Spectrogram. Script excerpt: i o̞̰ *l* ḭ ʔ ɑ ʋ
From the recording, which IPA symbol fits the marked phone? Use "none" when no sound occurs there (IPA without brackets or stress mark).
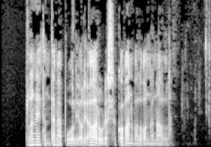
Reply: l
